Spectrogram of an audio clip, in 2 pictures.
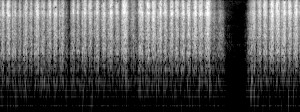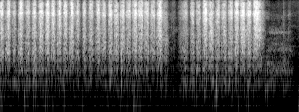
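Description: Hand sanding with a sheet of sandpaper on an acrylic-painted canvas: quick, even back-and-forth rasping strokes, several a second, rubbing down dried blobs of acrylic paint. The strokes break off briefly about a third of the way in and stop shortly before the end.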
